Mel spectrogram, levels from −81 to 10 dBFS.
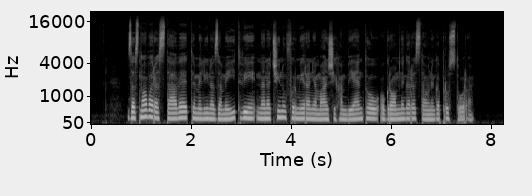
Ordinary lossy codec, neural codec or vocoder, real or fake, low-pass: none; none; real; 19.8 kHz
